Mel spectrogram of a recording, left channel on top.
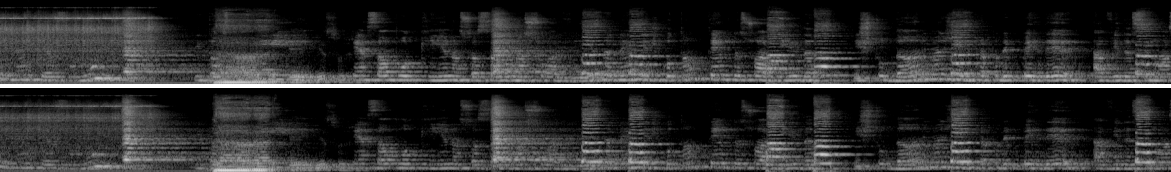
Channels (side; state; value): both; normal; correlation 0.36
